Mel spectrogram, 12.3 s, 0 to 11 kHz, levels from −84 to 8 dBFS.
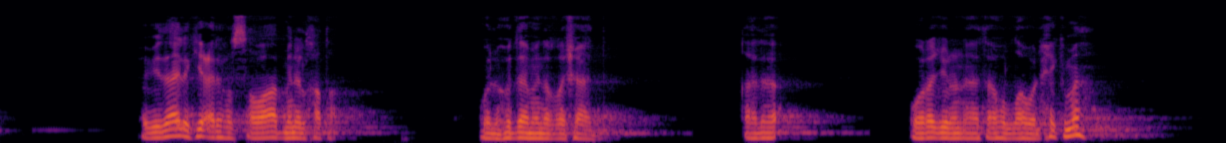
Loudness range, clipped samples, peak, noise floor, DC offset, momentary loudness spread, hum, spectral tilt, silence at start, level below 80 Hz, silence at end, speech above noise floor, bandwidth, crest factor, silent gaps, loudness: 5 LU; under 0.1%; -10 dBFS; -72 dBFS; under 0.1%; 19 LU; none; -7.5 dB/octave; 1.4 s; -68 dBFS; 0.9 s; 47 dB; 7.8 kHz; 18 dB; 4.36-4.51 s, 6.94-7.38 s, 8.70-9.08 s; -27 LUFS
